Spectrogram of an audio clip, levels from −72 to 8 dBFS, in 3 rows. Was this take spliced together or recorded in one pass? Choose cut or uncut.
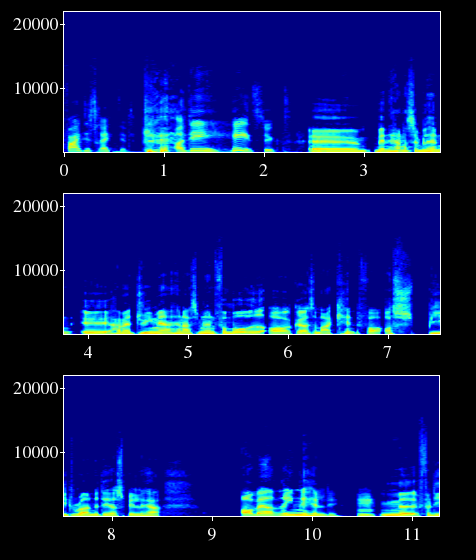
cut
